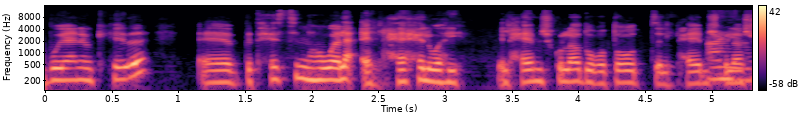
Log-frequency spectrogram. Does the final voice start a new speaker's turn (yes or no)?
yes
